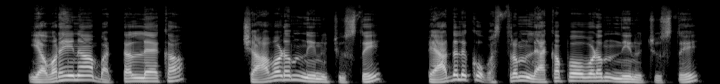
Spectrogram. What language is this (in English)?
Telugu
